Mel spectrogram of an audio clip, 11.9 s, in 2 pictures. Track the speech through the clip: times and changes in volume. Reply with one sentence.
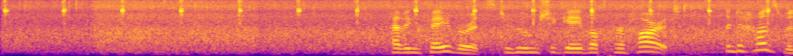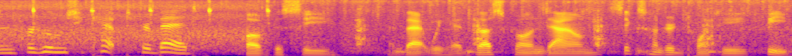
You can hear the speech from 2.9 to 11.8 s, at a steady volume.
